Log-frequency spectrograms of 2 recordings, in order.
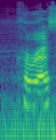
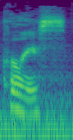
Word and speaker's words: Carice: Caress or Carice? Carice. Okay, because the way it's spelled, it could be caress.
